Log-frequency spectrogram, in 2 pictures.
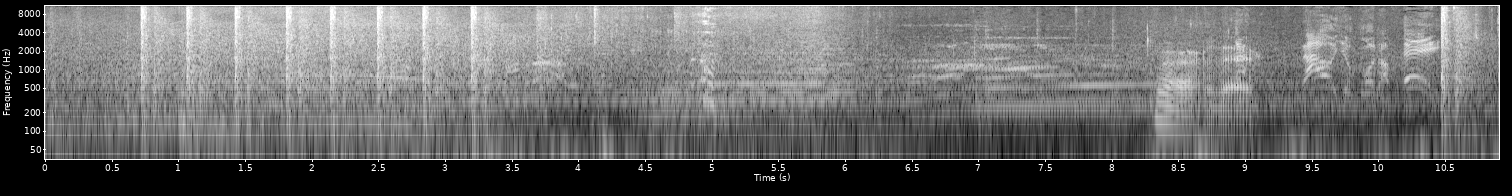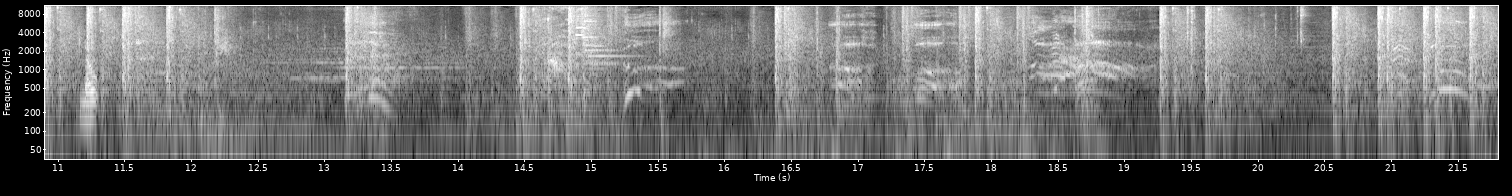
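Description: Pistol shots ring out in quick bursts.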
